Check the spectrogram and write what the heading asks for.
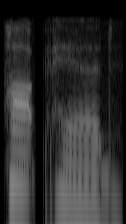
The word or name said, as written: hophead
